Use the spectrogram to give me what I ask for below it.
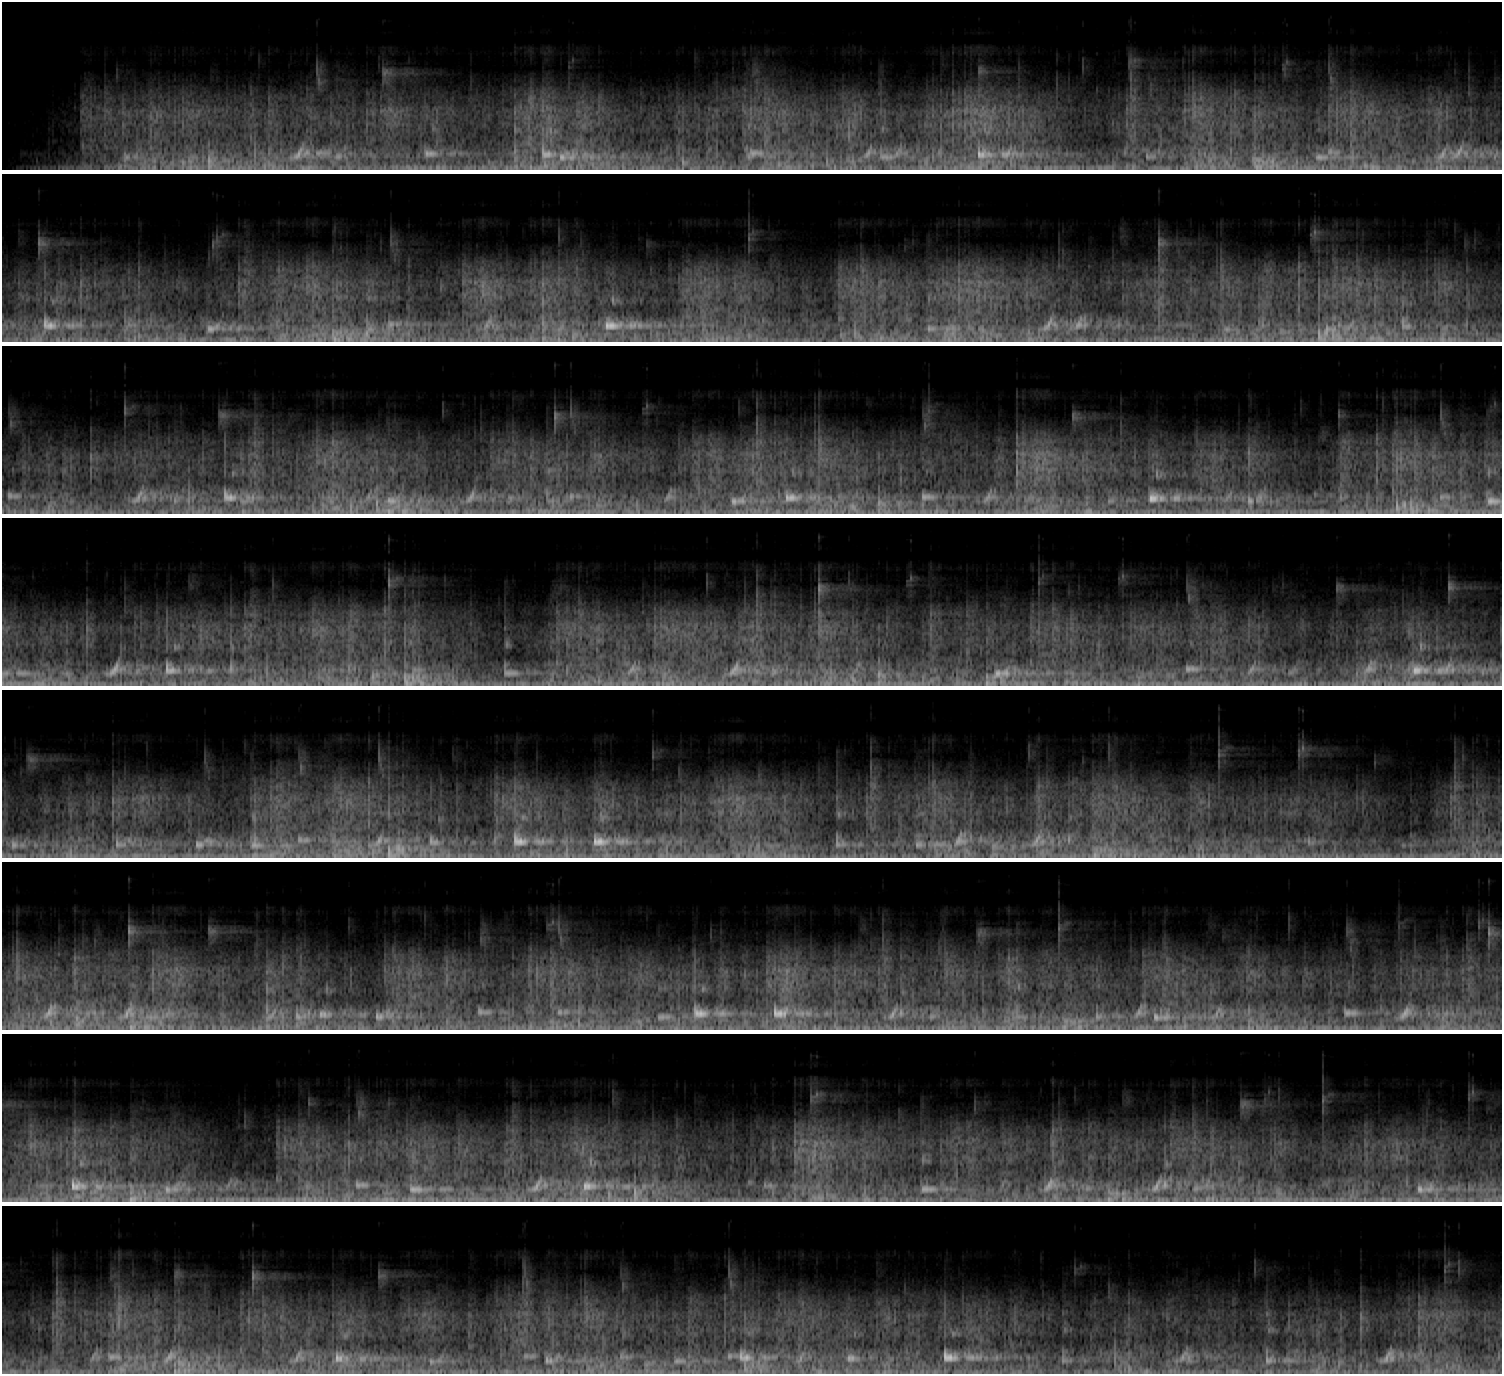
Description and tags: Atmosphere - Stonecave with water (Loop)
I´ve made this atmo with padshop pro. If you wanna use it for your work just notice me in the credits.
Check out my other stuff, maybe you will find something you like.
For individual sounddesign or foley for movies or games just hit me up.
